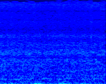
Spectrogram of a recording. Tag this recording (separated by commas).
Wind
